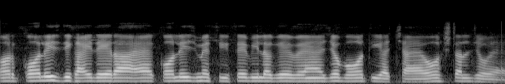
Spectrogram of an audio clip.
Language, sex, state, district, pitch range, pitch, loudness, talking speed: Hindi, male, Haryana, Rohtak, 150-160 Hz, 155 Hz, -17 LUFS, 250 wpm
